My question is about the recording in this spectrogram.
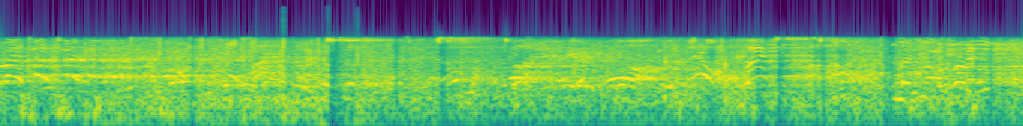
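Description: A basketball bouncing on a hardwood gym court during game play, with a few sharp knocks, the clearest about three seconds in, over constant voices of players and spectators.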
